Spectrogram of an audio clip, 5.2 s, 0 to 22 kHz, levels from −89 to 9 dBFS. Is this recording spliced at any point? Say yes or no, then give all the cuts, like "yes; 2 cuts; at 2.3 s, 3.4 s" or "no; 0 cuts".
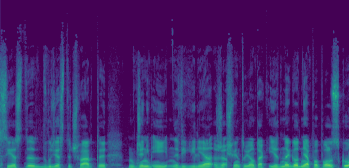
yes; 2 cuts; at 2.3 s, 3.4 s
